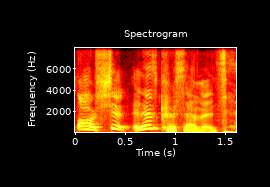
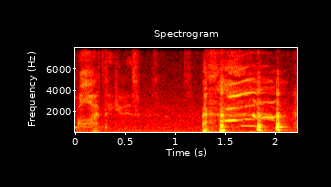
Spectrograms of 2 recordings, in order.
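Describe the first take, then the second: First: Excited realization. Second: Whispered hunch; hushed guess. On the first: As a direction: burst out as it clicks. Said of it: "And you're like". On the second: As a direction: breathe it out under your breath. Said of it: "You're like". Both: Retold or imitated.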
